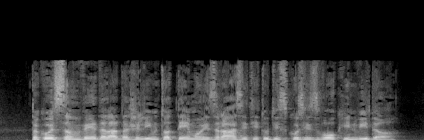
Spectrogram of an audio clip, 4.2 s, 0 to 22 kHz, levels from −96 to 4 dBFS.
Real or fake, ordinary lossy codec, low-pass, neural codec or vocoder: real; AAC, 32 kbps; 19.8 kHz; none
